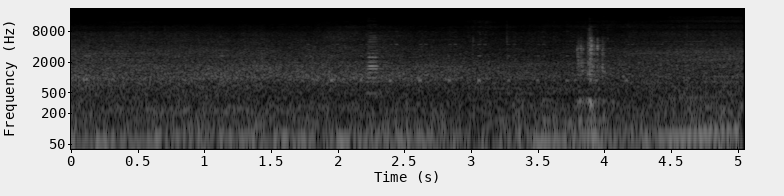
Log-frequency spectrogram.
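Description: Bicycle tyres roll over pavement.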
